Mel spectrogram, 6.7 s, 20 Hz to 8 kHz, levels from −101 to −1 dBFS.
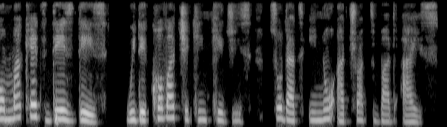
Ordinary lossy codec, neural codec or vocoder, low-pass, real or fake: Opus, 64 kbps; none; 7.2 kHz; real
